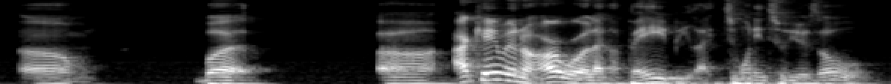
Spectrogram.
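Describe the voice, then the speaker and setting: A man speaks at a fairly slow pace with a medium pitch and ordinary pitch variation. His voice is somewhat breathy, with long, frequent pauses. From Washington DC, of Haitian family. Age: 20s. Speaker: visual artist. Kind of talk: casual interview chat. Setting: live podcast recording in a studio. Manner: animated.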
